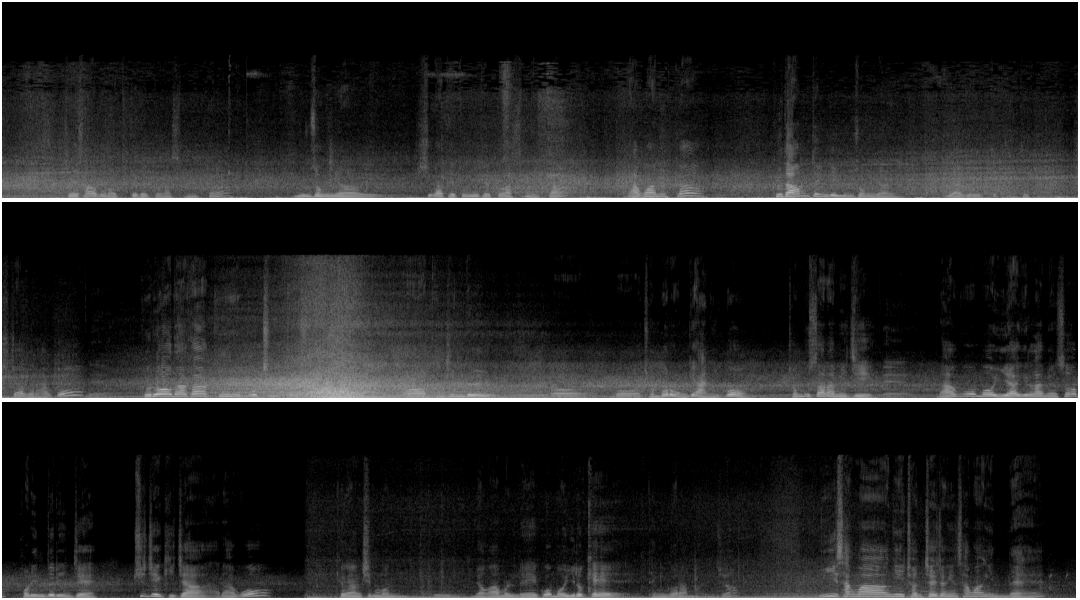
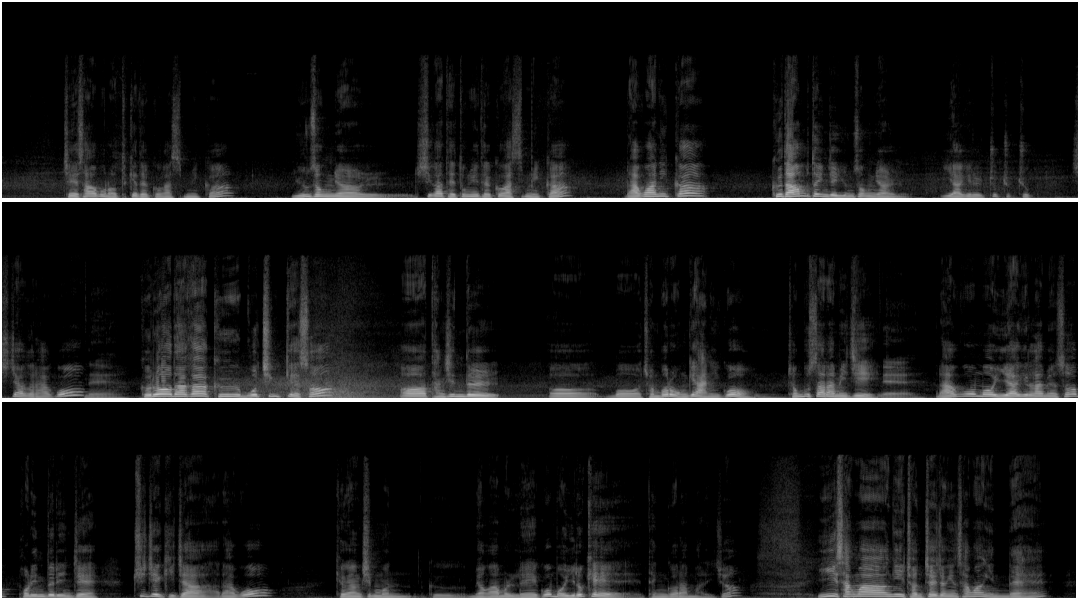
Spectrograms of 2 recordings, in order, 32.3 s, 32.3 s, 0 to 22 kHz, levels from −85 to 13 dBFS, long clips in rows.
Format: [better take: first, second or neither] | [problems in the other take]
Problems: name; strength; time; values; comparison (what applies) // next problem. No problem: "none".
second | traffic noise; loud; throughout; as loud as the speech; faint in the second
